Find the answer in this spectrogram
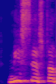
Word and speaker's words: নিঃশেষ: শেষ আমি এটা লিখলাম এটার উচ্চারণটা কিরকম হয় জানেন শেষ তালব্য এর মত উচ্চারণ হয় মধ্য এর উচ্চারণ কখনো হয় না নিঃশেষটার উচ্চারণটা স দুইবার হয়ে যাবে এখানে নিঃশেষ স কেন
